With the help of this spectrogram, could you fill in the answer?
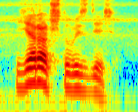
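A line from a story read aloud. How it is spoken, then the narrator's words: Plain. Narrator (Russian): сказал он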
